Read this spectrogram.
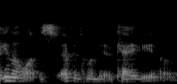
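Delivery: hurried, hushed, half-mocking reassurance. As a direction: brush it off like a soft captain. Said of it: "a captain who's gonna say".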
